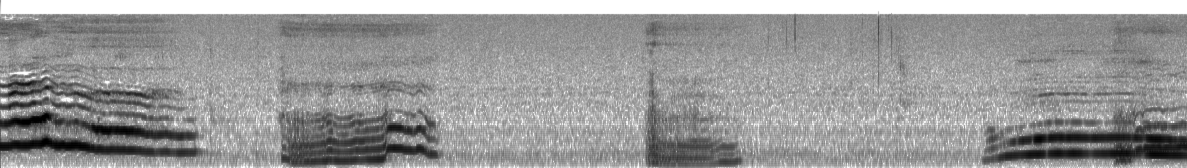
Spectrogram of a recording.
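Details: Singing Pomeranian in India: four separate drawn-out, whining howls, some sliding upward and some falling, with short quiet gaps between them over a faint low hum.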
